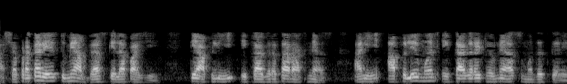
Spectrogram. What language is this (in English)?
Marathi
